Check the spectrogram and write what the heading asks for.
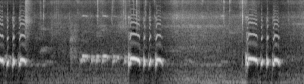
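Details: Zebra dove of local stock, played as a lure to get sluggish doves calling; three bursts of rapid, rolling coos, each under a second, with softer cooing phrases and low rumble between them.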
